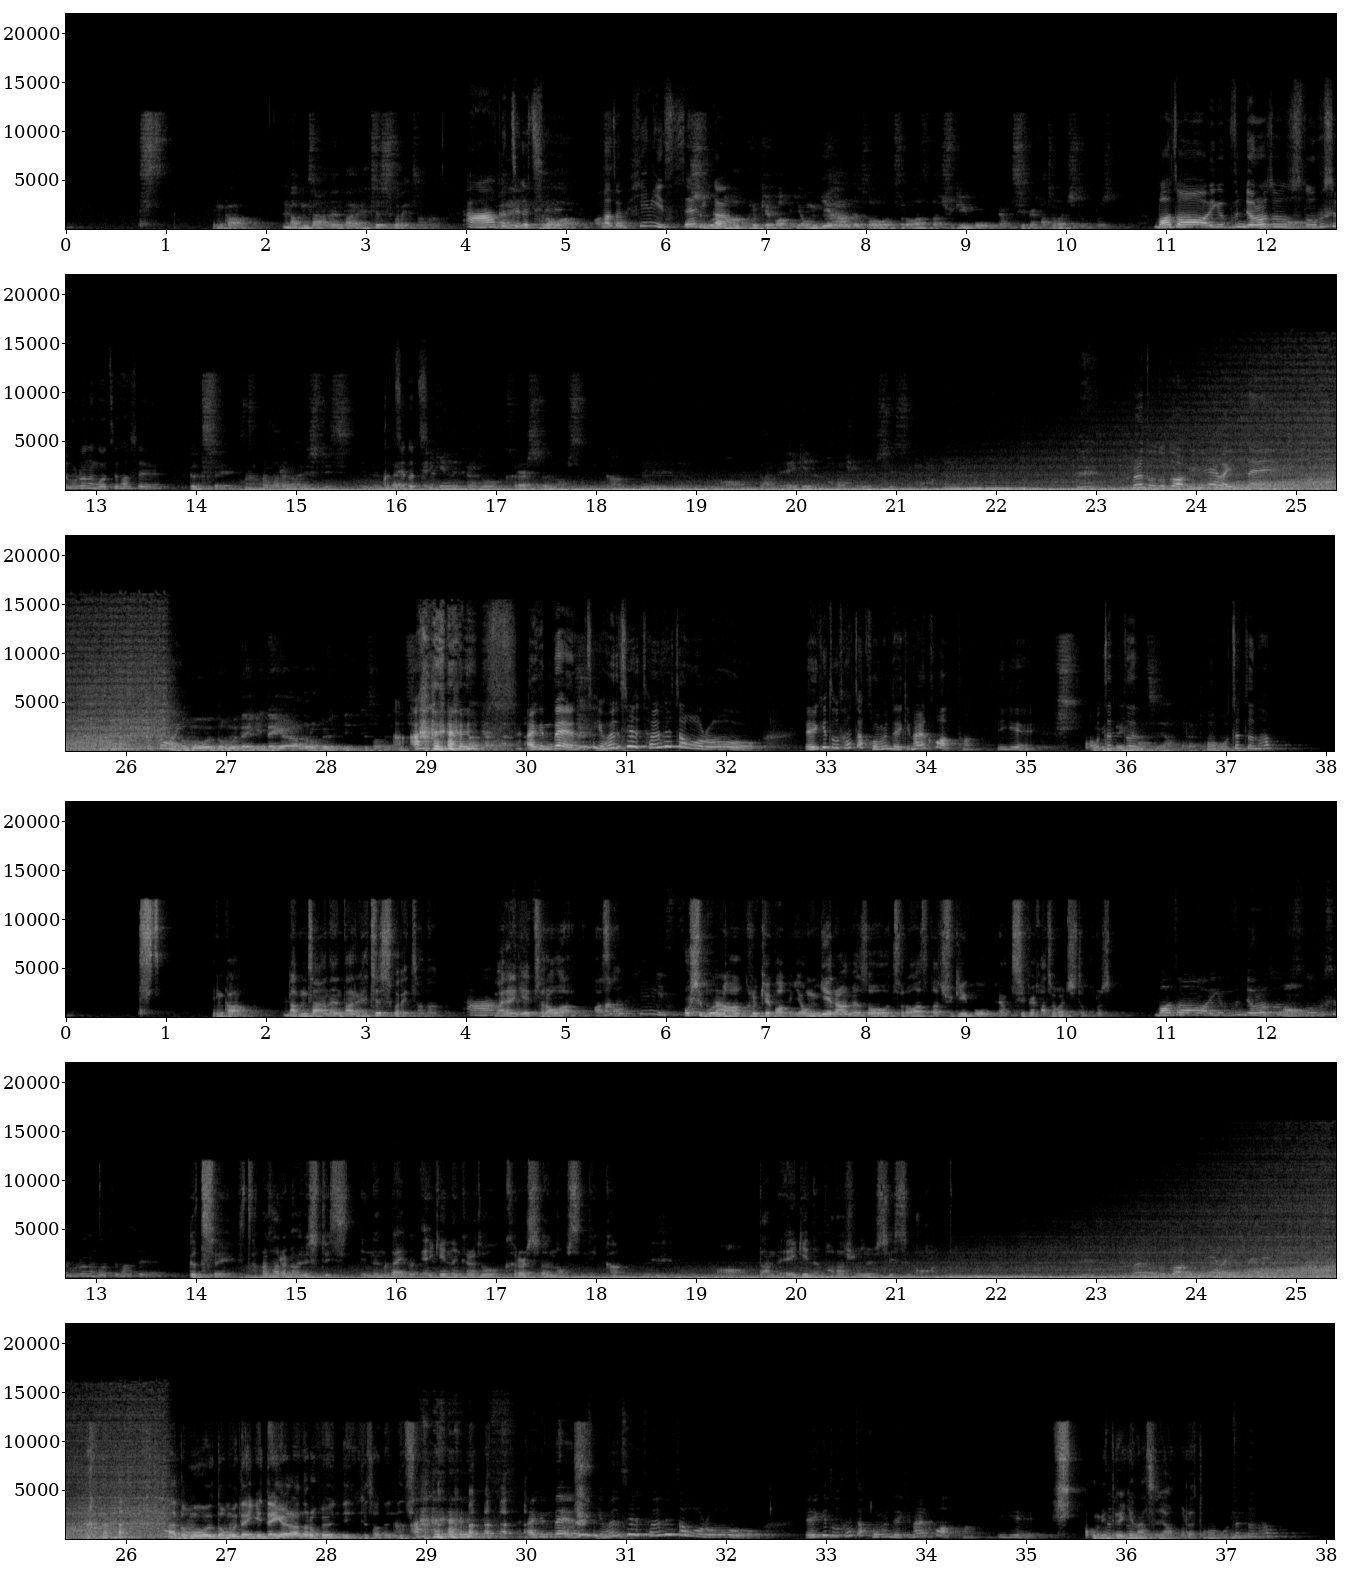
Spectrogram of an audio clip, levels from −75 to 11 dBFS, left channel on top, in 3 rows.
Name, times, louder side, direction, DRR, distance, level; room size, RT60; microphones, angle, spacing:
voice 1, 1.5-1.8 2.2-3.7 4.3-5.6 6.2-10.4 12.2-12.4 13.9-18.3 19.2-21.3 25.6-29.2 30.5-30.7 35.3-37.3, right 4 dB, 75° right, 0.5 m, -29 dB
voice 2, 4.0-5.0 5.4-6.7 7.6-7.8 10.9-13.7 14.5-14.7 15.9-16.4 18.5-19.0 21.5-22.5 22.8-23.1 23.4-25.1 25.9-26.0 26.3-26.6 28.7-29.7 30.0-32.5 32.8-35.1 35.6-36.2 36.8-37.5, left 6 dB, 65° left, 0.3 m, -27 dB
sound 1, 14.2-26.5, equal, 15° left, 1.1 m, -27 dB
7.0 x 5.9 x 2.3 m
head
